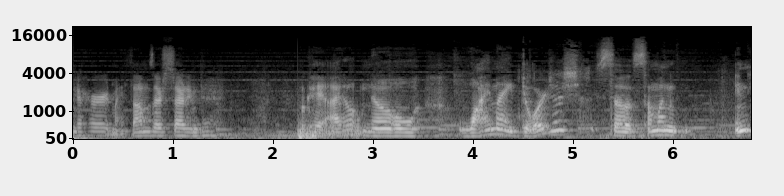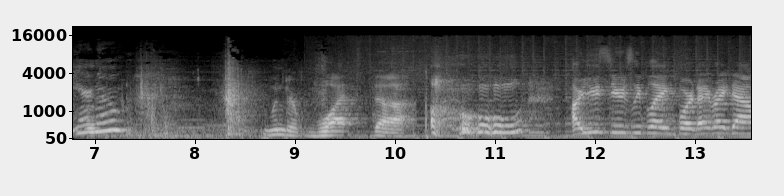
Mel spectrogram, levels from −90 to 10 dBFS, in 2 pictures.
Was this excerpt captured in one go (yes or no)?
no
